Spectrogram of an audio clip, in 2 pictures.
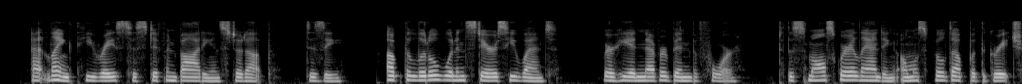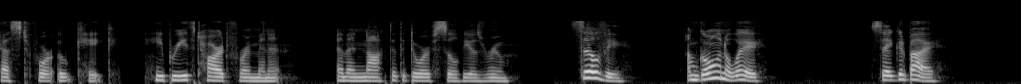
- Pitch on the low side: No, medium, 175 Hz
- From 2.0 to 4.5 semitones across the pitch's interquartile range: Yes, average, 2.9 semitones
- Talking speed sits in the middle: Yes, average, 180 wpm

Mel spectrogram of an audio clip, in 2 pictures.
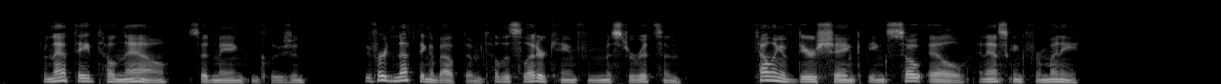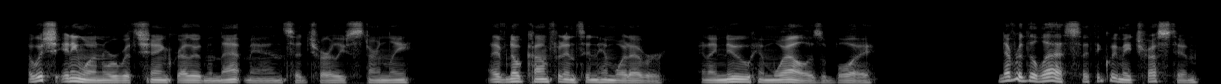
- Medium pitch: No, low, 105 Hz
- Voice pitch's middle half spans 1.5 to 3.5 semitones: No, average, 4.4 semitones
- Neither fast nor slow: Yes, average, 170 wpm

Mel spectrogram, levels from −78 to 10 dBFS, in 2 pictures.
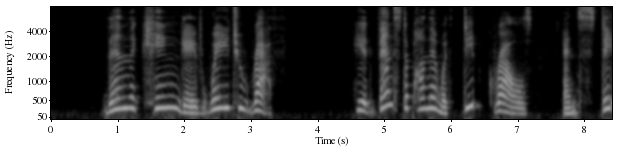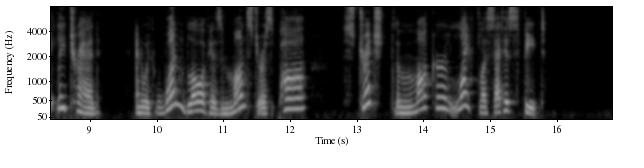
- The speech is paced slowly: Yes, slow, 115 wpm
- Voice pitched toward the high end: Yes, high, 235 Hz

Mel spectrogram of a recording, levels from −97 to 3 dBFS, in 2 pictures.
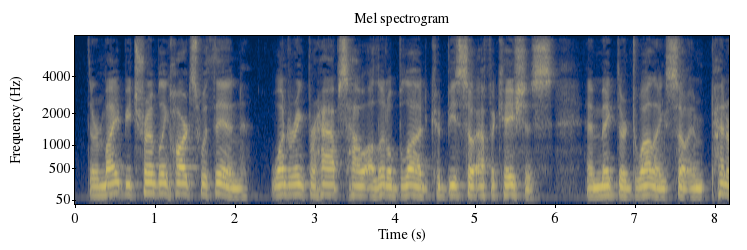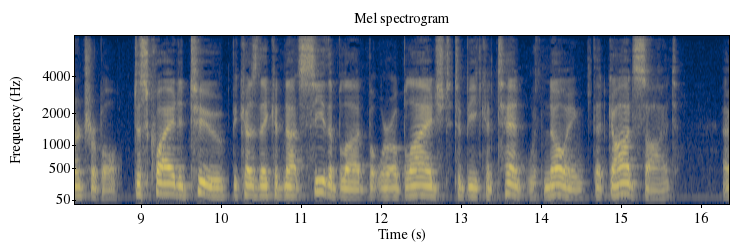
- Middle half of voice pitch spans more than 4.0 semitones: No, average, 3.3 semitones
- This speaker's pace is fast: No, average, 170 wpm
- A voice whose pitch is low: Yes, low, 115 Hz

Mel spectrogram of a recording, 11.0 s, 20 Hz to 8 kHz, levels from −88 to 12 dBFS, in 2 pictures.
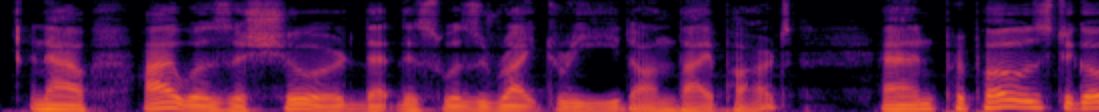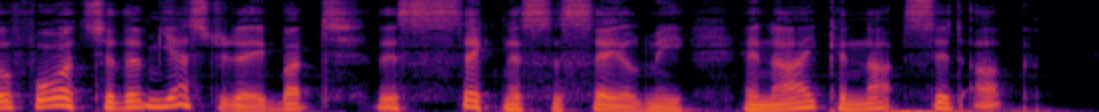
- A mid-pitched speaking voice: No, low, 110 Hz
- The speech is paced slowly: No, average, 165 wpm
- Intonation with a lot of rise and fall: Yes, wide, 7.2 semitones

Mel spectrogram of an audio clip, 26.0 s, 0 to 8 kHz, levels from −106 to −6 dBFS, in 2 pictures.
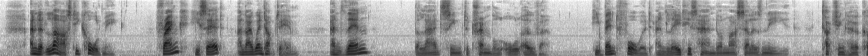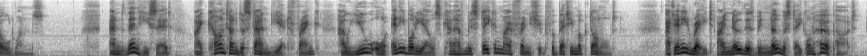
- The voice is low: Yes, low, 115 Hz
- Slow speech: No, average, 170 wpm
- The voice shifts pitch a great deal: Yes, wide, 8.0 semitones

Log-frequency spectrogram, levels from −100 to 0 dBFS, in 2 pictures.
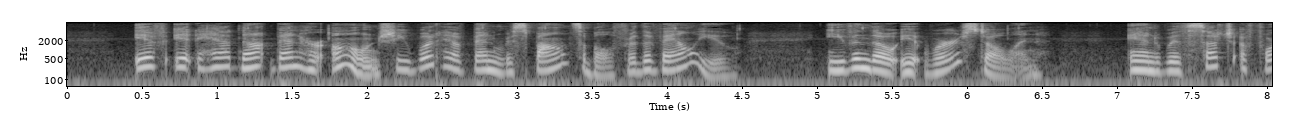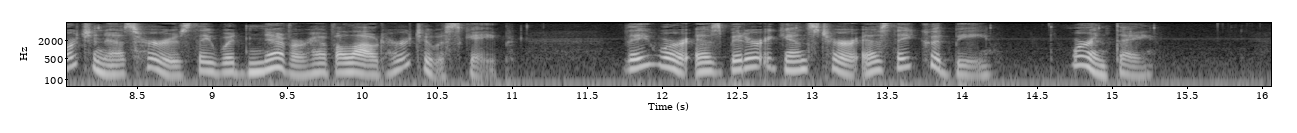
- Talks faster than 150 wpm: Yes, average, 175 wpm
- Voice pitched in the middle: No, high, 210 Hz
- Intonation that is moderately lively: No, wide, 6.4 semitones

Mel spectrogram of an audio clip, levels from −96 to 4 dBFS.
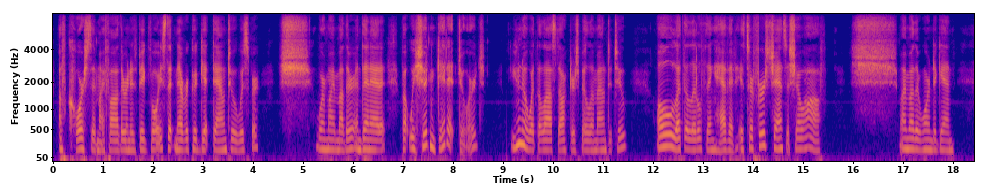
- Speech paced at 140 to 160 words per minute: No, average, 195 wpm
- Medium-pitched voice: Yes, medium, 160 Hz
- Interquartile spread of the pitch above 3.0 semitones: No, average, 2.7 semitones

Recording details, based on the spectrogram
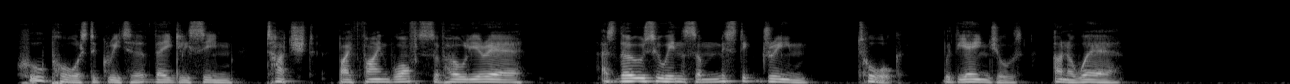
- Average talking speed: No, slow, 120 wpm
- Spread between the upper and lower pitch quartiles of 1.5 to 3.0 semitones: No, average, 4.1 semitones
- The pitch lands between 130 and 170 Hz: No, low, 110 Hz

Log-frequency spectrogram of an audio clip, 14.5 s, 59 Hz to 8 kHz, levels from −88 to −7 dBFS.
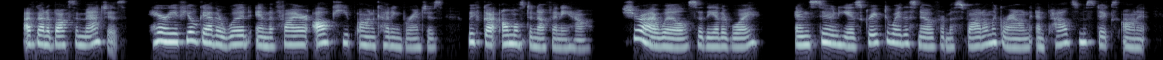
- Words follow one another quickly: Yes, fast, 215 wpm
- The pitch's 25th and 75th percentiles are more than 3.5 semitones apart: Yes, average, 4.5 semitones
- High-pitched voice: Yes, high, 210 Hz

